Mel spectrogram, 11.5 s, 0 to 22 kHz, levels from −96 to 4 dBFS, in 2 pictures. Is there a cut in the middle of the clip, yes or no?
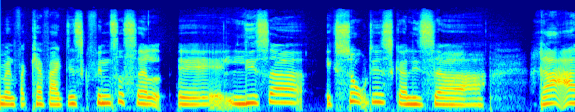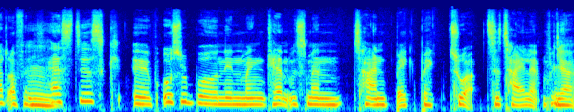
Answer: no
